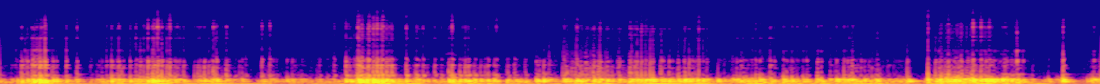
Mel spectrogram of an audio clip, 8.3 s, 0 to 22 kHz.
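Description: Fingertips and nails of one hand scratch the top of the hollow metal mesh grille on a silver condenser microphone. The result is a dense, continuous low rumbling scrape, centered around a low hum near 150 Hz, with faint scratchy texture above. It swells and dips in loudness throughout.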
